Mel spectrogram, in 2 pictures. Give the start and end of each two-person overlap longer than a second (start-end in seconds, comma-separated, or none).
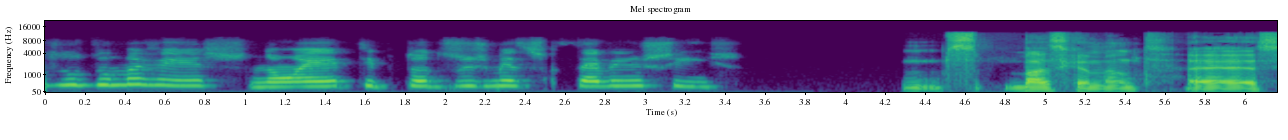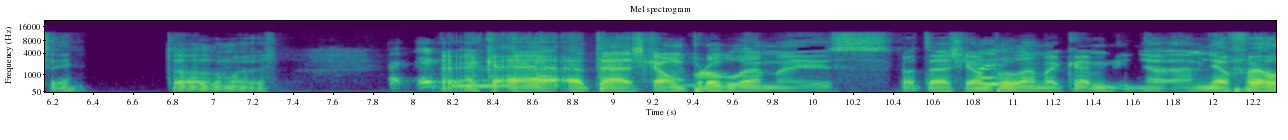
8.1-9.6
